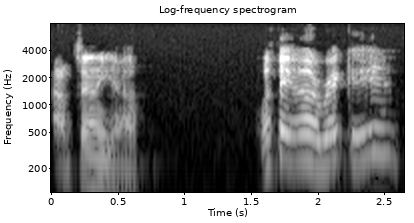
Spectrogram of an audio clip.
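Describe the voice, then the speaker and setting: A man's voice: high voice, wildly swooping pitch, normal speed, dry recording, dull audio. A man hosting a reaction video, chatting casually and slangily like a fan.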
